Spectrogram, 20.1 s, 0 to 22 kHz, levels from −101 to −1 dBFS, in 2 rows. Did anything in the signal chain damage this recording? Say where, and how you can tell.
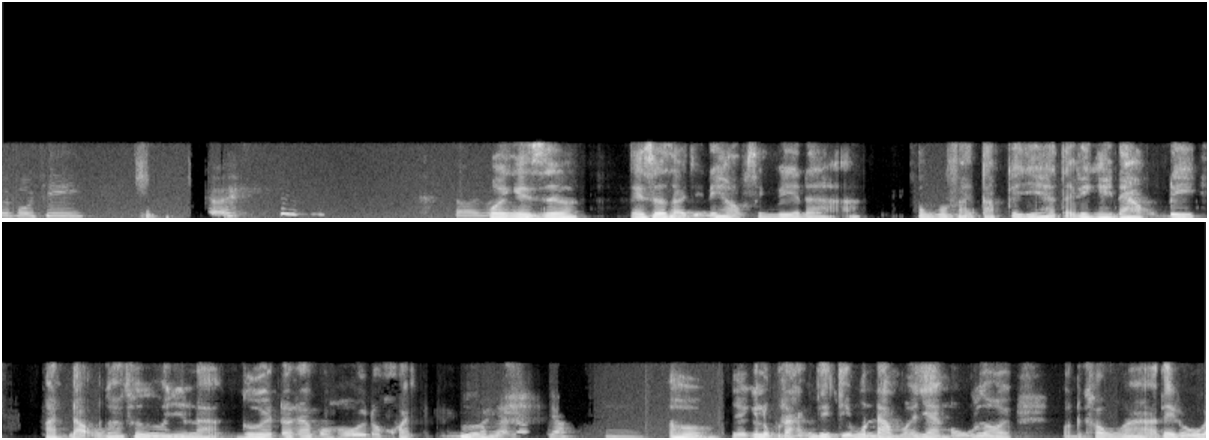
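Yes. From 1.54 to 4.54 s and again from 8.09 to 10.89 s, a faint delayed copy of the speech trails the original by about 442 ms, sitting roughly 25 dB below it. The stage is call processing: this is an echo leak, likely from a far end playing the call over a loudspeaker whose echo canceller left part of the microphone pickup in place and sent it back.

The speech itself dips sharply in short pieces at 1.68 to 1.86 s and 7.18 to 7.51 s. Across 11.62 to 19.06 s it is repeatedly pulled down, for about a second and a half in all, with drops of around 40 dB. That pattern is speech suppressed in double talk, likely because the echo canceller could not separate the local talker from the loudspeaker echo while both sides spoke, so it attenuated everything.

The room background also vanishes in bursts, falling by about 40 dB and then returning. 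This happens across 4.75 to 10.39 s (about two seconds of it gated in total), at 13.44 to 13.92 s, and at 17.91 to 20.07 s. This is background gated by the echo canceller: while loudspeaker output was present, the same call-processing stage clamped the microphone hard and released it once the canceller let go. The band-limit near 8 kHz from the call's microphone processing is expected and not a fault.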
